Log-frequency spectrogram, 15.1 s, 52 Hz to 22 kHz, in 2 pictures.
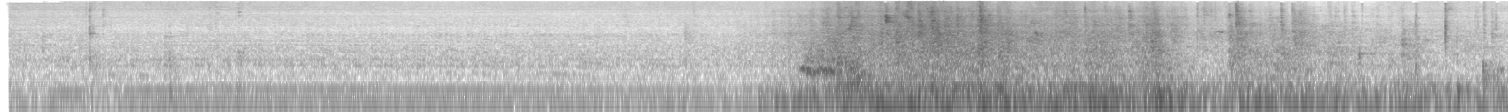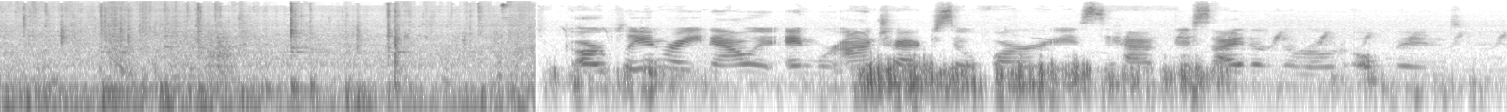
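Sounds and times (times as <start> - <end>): diesel engine idling: 0.0 - 10.2
loud engine rush and rumble: 0.0 - 10.2
knocks and clanks: 2.6 - 10.2.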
